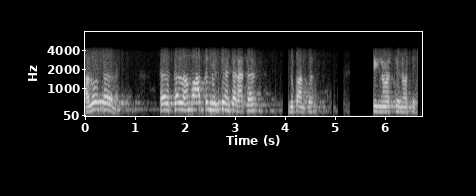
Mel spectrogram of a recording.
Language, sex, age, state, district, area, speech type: Hindi, male, 45-60, Uttar Pradesh, Azamgarh, rural, conversation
